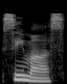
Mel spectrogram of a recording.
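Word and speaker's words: CMOS: what was known as a bipolar to seos pronounced seos technology if this enormously complex project could be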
